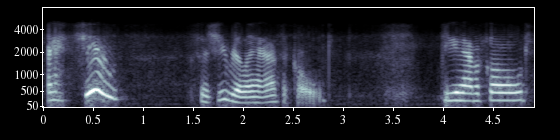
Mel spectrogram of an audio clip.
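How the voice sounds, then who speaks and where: A woman's voice: a little high, moderate pace. A mother filming at home, coaxing and playful as she talks to her small children. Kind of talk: casual home video talk. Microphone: camera's built-in mic. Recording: dull lo-fi home video.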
